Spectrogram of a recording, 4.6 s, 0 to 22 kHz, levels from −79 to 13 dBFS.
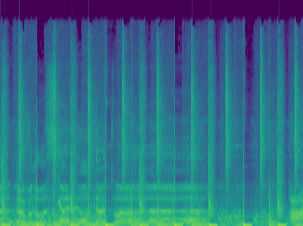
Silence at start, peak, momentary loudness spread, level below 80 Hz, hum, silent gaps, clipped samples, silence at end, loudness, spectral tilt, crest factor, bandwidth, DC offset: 0 s; 0 dBFS; 4 LU; -12 dBFS; none; none; under 0.1%; 0 s; -10 LUFS; -4.5 dB/octave; 8 dB; 20 kHz; under 0.1%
